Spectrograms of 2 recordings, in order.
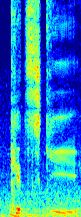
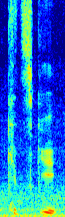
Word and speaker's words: Kitsuki: Good morning from the castle town of Kitski or Kitsuki. It's spelled Kitsuki, but it's Kitsky.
